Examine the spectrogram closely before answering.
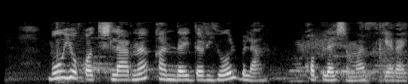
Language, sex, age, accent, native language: Uzbek, female, 19-29, Toshkent viloyati, Uzbek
